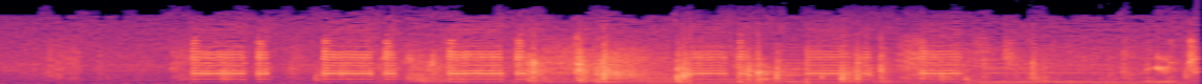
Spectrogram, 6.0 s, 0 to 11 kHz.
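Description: Incoming-call signal of a 1950s TV sci-fi communicator: a buzzing electronic tone repeating in short beeps, about two a second with pauses between groups. Dramatic background music rises under it from about two seconds in.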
